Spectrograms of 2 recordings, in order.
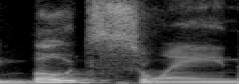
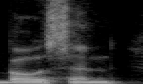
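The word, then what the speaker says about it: boatswain: told to find the bsen and the the boat Swain it's a it's now pronounced bosen find the bosen and have him get the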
